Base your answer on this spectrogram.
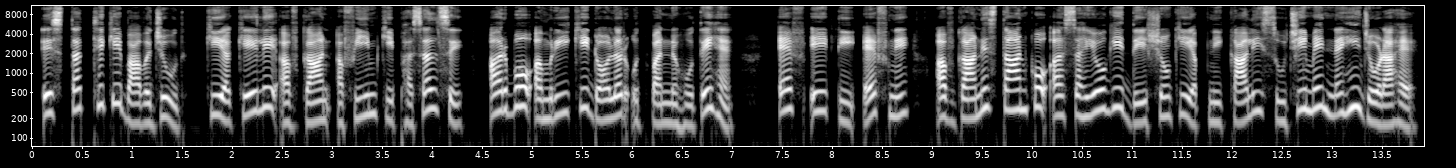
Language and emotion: Hindi, neutral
